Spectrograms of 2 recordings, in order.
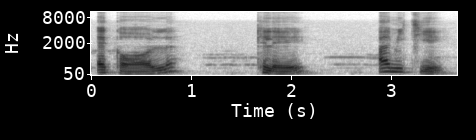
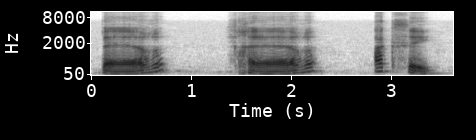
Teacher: c'est une voyelle ouverte, car quand on la prononce, notre bouche est grande ouverte · c'est une voyelle fermée, car quand on la prononce, notre bouche est quasiment fermée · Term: accent grave, accent aigu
